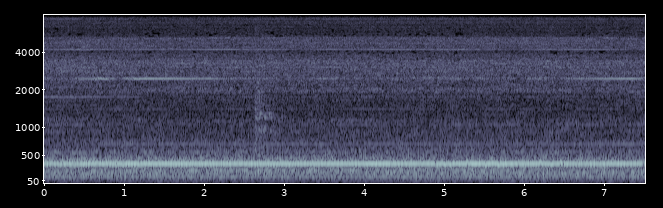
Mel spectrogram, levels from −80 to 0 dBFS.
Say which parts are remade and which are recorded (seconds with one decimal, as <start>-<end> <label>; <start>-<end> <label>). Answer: 0.0-1.2 remade; 1.2-4.9 recorded; 4.9-6.5 remade; 6.5-7.5 recorded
